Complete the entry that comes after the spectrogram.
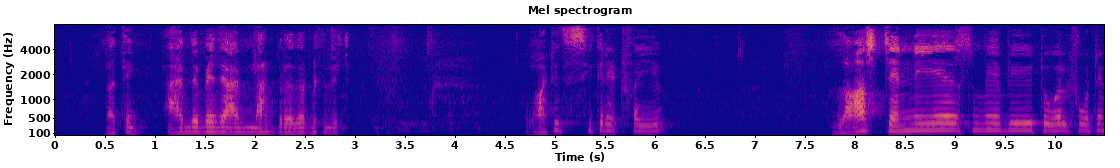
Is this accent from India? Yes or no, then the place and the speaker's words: yes; India; English is a second language; I am the Indian, I mean like this, I am like nothing.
